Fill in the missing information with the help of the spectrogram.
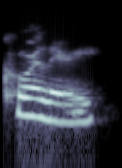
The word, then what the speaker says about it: corollary: Corollary. C-O-R-E-L-L-A-R-Y. Corollary. – So that goes. The word is corollary. – Are there any alternate pronunciations? – Corollary or corollary. – Corollary. C-O-R-O-L-L-A-R-Y. Corollary. – Gori, your word is portentous. – Portentous. P-O-R-T-E-N-T-O-U-S.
